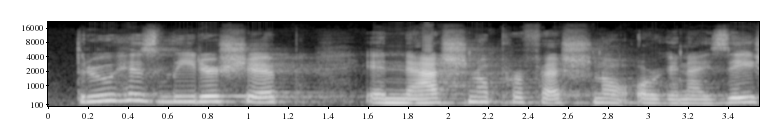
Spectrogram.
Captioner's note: none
